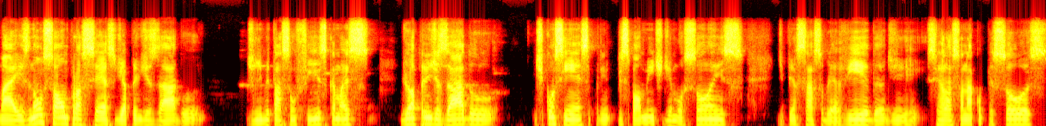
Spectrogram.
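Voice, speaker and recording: A man with an unremarkable speaking voice talks at a fairly slow pace, his fairly low pitch held in fairly even intonation. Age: 30s. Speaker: wheelchair user sharing personal story. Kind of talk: testimony. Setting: WhatsApp voice message.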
